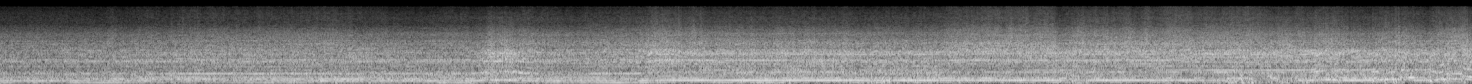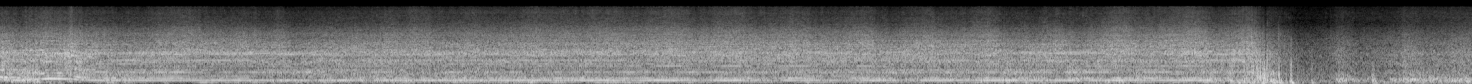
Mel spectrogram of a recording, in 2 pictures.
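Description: Outboard motor pushing a small aluminium boat, running steadily; its pitch steps up about six seconds in and wavers up and down around the middle. Near the end the engine note drops away, leaving wind and water noise.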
